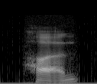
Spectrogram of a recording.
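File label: "hen", Chinese, third tone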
